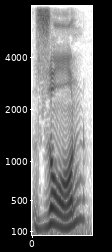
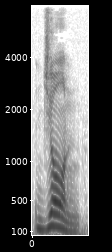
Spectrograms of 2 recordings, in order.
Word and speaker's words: zone: as well for example it's zone instead of saying zone they pronounce this as joan these are the mispronunciation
